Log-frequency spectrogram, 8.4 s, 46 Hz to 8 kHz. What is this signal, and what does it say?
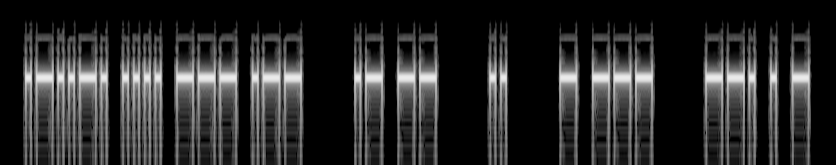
Morse code, heard as a keyed tone, about 22 wpm, 700 Hz. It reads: "HOW AM I TO GET
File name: 06-Chapter-06 22 WPM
